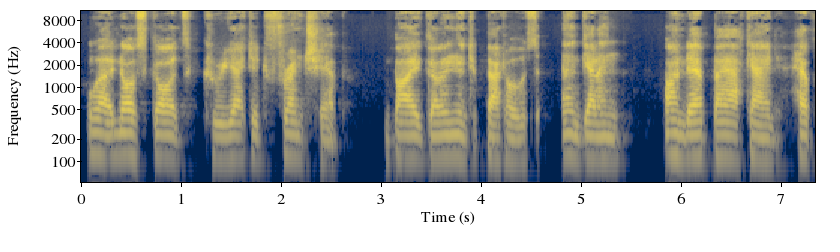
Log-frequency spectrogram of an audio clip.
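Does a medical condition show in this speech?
Yes: Down syndrome; later diagnosed with autism.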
